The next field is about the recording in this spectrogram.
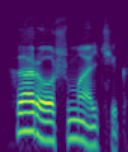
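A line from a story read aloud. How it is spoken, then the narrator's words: Laughing. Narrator (Russian): засмеялась она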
